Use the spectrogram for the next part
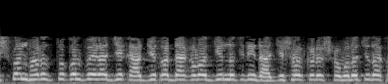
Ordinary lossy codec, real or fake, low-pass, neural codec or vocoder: MP3, 32 kbps; real; 3.6 kHz; none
